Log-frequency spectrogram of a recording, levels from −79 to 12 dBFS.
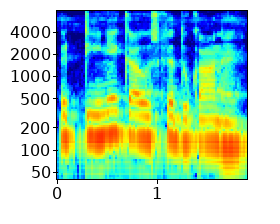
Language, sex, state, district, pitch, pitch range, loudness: Hindi, male, Arunachal Pradesh, Lower Dibang Valley, 145 Hz, 130-150 Hz, -12 LUFS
